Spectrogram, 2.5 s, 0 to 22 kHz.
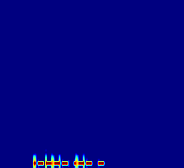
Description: Morse code, heard as a keyed tone, about 46 wpm, 700 Hz. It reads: 1WT
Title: Three Challenging Letter-Number Combinations 45wpm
